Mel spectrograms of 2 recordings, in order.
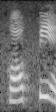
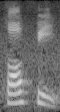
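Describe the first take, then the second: First: The middle consonant is a 'p' sound. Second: The middle consonant is an 'f' sound. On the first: The speaker calls it wrong. "കോപ്പി അല്ല" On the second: The speaker calls it right.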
